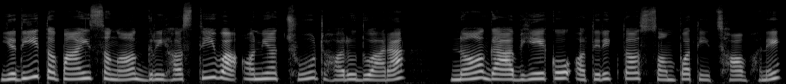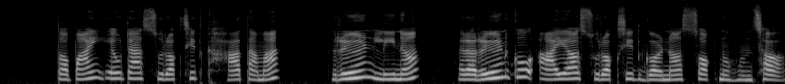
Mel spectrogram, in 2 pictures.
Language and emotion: Nepali, neutral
